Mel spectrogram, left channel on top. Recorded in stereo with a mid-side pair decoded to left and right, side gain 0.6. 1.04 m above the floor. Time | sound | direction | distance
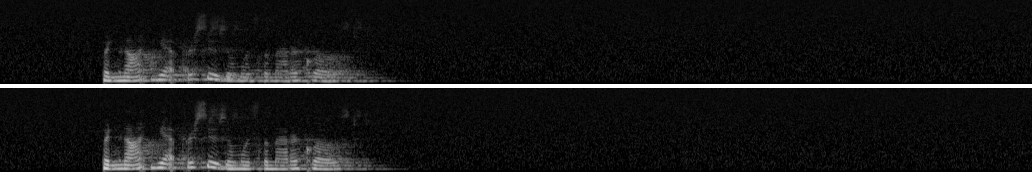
1.0 | a woman speaking | 30° right | 1.3 m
